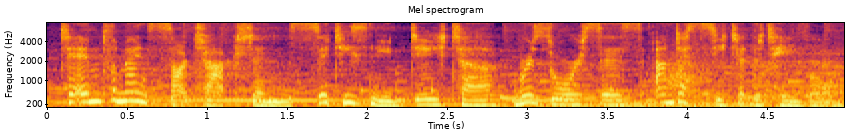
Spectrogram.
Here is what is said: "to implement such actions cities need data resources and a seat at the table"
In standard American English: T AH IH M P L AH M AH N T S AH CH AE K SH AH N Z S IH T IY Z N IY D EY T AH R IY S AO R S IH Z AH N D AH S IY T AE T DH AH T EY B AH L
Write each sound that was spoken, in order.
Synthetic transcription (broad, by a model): T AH IH M P L AH M AH N T S AH CH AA K SH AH N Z S IH T IY Z N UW D EY T AH R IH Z AO R S IH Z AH N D AH S IY T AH T DH AH T EY B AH L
